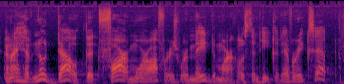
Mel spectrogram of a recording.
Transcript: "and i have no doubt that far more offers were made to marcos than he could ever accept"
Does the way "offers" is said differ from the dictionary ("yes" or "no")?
no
